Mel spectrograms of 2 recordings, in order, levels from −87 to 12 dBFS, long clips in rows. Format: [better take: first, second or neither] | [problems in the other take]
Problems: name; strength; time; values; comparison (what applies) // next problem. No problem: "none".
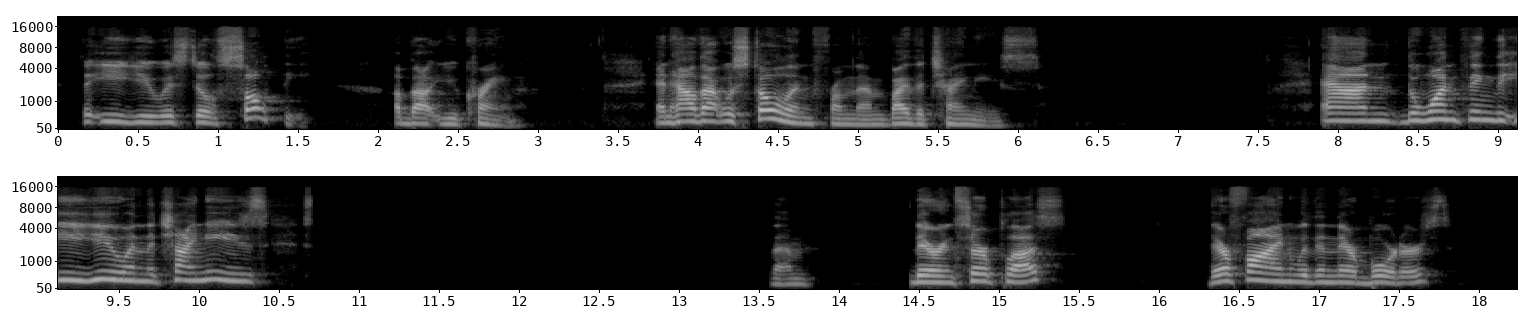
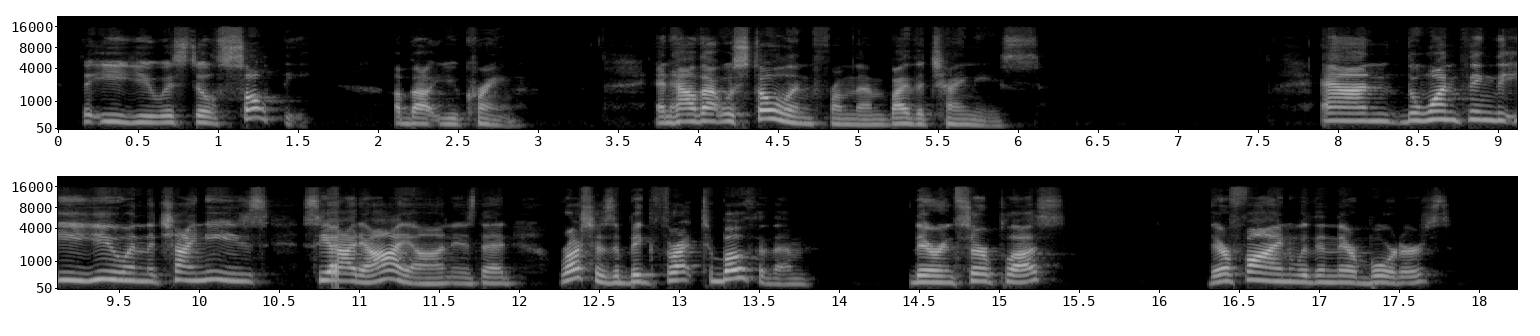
second | audio cutting out; at 11 s for 3 s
